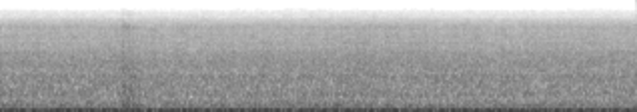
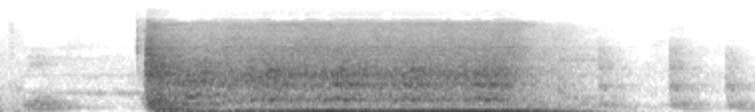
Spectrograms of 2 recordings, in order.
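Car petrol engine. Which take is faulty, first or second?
second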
